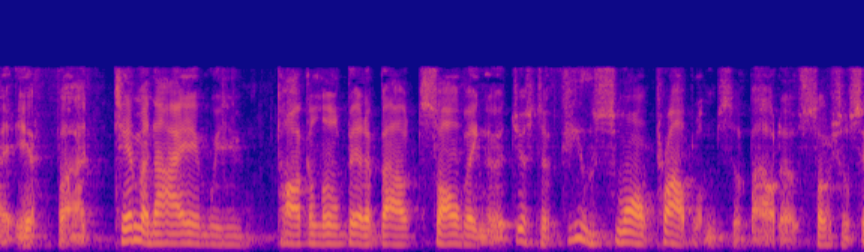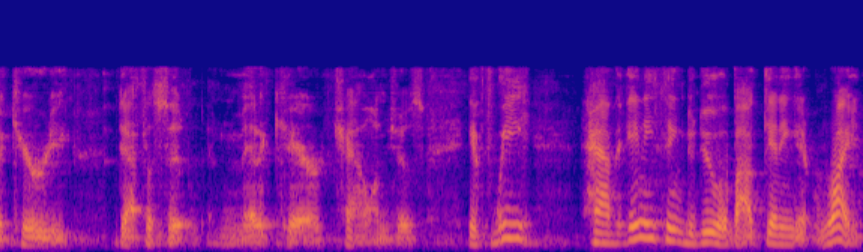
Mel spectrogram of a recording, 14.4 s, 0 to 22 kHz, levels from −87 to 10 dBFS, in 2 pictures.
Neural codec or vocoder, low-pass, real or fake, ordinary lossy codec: vocoder, 22.05 kHz, 80 mel bands, HiFi-GAN; 7.2 kHz; fake; MP3, 64 kbps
